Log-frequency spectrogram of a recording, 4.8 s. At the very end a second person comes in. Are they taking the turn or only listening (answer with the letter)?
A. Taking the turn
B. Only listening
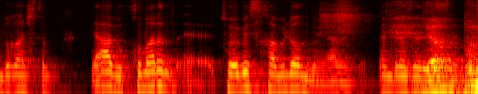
A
